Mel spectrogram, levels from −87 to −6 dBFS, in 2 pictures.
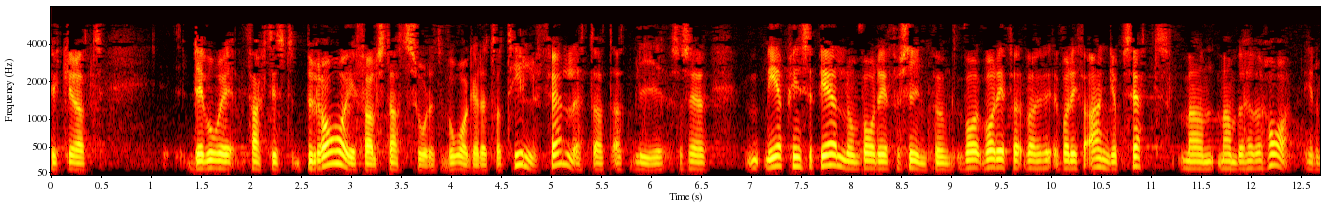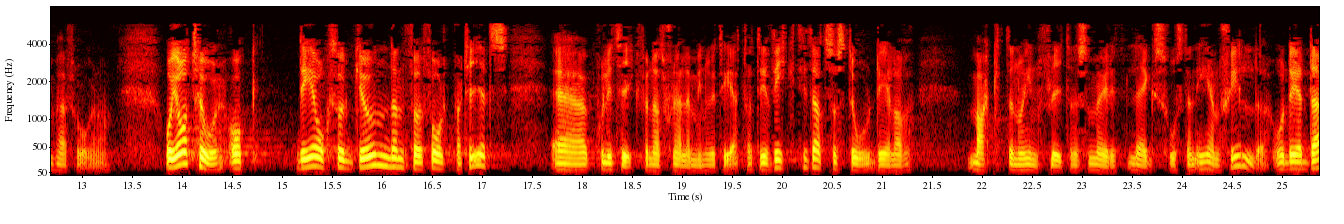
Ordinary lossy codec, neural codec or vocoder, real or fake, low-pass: MP3, 24 kbps; none; real; 7.2 kHz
